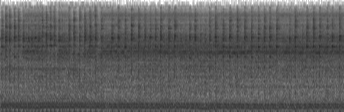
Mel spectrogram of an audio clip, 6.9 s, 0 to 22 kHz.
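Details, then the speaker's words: 2-stroke strimmer after priming, choke on, throttle stiff and sticky; rapid buzzy beat at fairly steady speed with slightly rich, rough edge; running on choke; kill switch later found faulty. "That throttle's a bit stiff and sticky, but we might just have Oh, yeah. Put the choke on."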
